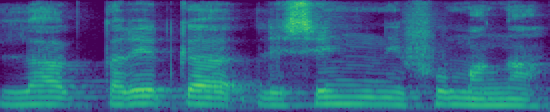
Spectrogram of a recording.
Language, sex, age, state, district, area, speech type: Manipuri, male, 18-30, Manipur, Thoubal, rural, spontaneous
